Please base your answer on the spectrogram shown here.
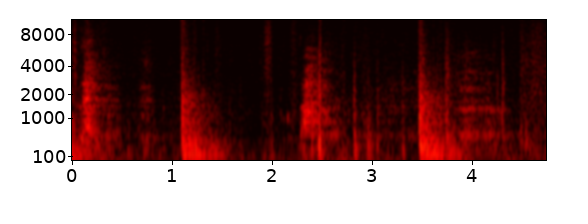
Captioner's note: lee hitting stapler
